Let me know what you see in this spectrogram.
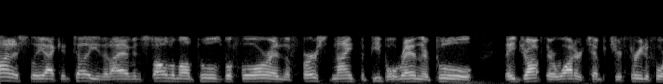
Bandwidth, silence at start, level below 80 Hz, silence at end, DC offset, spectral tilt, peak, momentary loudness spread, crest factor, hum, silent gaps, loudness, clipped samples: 4.1 kHz; 0 s; -70 dBFS; 0 s; under 0.1%; -6.5 dB/octave; -6 dBFS; 7 LU; 20 dB; none; none; -25 LUFS; under 0.1%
